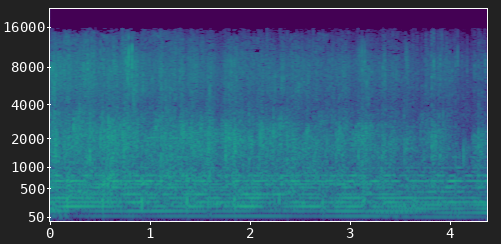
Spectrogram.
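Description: An audience applauds steadily for a speaker, a dense wash of many hands clapping at even loudness for several seconds, with no voices standing out.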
